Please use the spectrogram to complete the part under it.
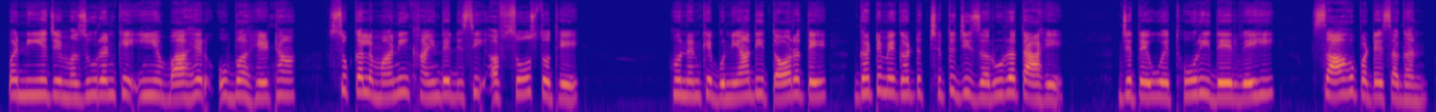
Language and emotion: Sindhi, sad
